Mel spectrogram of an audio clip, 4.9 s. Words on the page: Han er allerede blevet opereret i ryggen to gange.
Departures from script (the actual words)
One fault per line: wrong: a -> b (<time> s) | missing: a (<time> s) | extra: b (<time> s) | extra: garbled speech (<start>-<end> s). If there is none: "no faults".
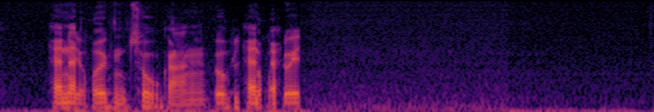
missing: allerede blevet opereret (0.6 s)
extra: garbled speech (1.6-2.3 s)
